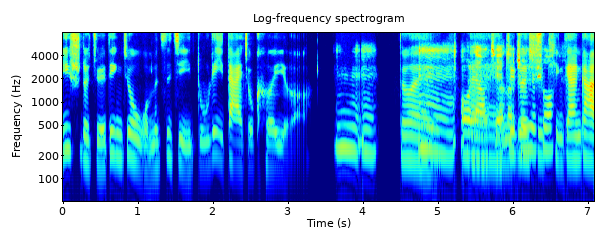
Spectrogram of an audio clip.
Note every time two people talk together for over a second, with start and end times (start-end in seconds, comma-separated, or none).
4.7-6.6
